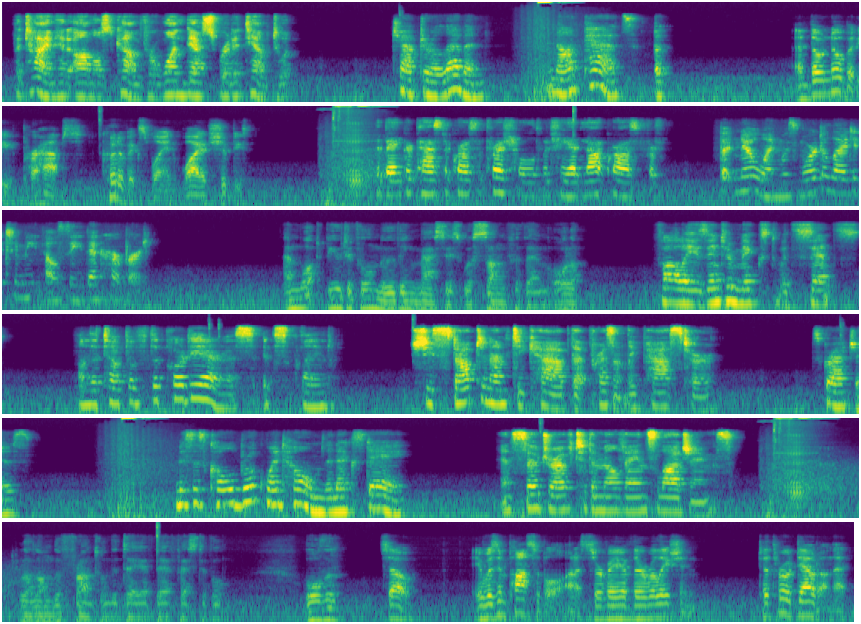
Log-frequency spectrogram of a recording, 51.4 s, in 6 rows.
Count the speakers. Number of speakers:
9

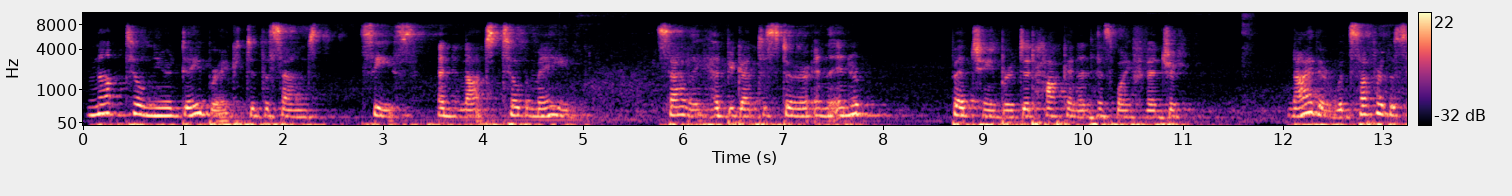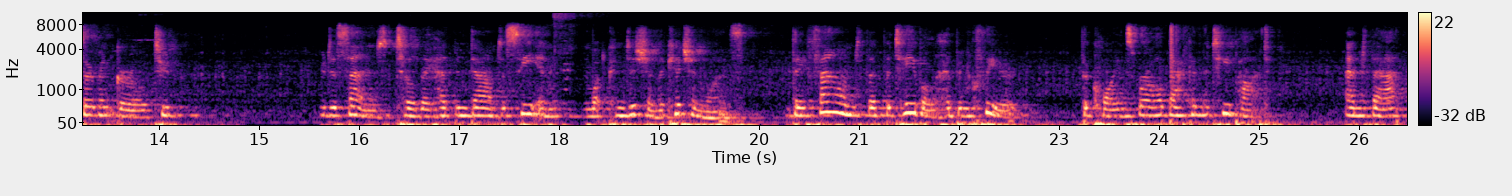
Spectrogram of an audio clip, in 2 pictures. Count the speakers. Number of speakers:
1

